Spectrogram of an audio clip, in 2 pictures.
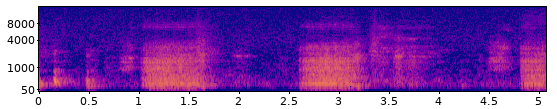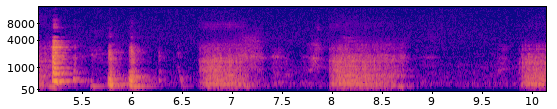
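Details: Dog making a motorcycle sound: throaty, groaning rumbles with breathy edges, repeated about every one to two seconds, with a sharp click-like noise partway through.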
